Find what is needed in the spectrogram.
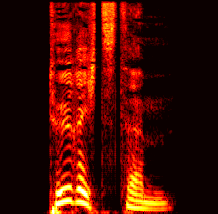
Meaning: strong dative masculine/neuter singular superlative degree of töricht
- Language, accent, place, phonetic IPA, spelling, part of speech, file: German, Germany, Berlin, [ˈtøːʁɪçt͡stəm], törichtstem, adjective, De-törichtstem.ogg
